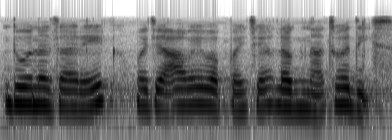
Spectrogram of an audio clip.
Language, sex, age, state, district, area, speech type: Goan Konkani, female, 18-30, Goa, Tiswadi, rural, spontaneous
